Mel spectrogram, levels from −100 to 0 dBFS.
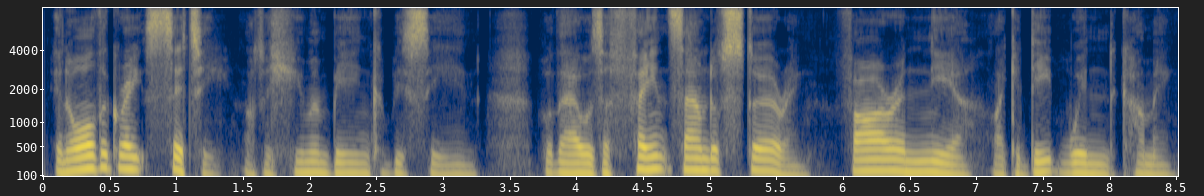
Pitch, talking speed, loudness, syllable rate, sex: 130 Hz, 195 wpm, -19 LUFS, 4.4 syllables/s, male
